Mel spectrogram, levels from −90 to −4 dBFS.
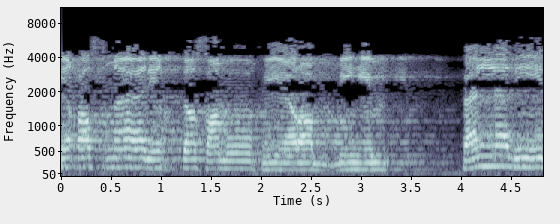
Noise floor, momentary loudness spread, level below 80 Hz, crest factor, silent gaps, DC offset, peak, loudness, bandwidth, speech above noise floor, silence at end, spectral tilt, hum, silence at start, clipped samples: -39 dBFS; 7 LU; -50 dBFS; 14 dB; none; under 0.1%; -2 dBFS; -16 LUFS; 6.4 kHz; 22 dB; 0 s; -5 dB/octave; none; 0 s; under 0.1%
